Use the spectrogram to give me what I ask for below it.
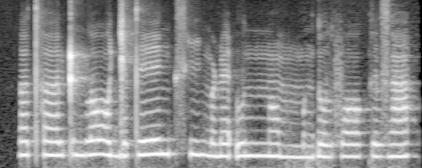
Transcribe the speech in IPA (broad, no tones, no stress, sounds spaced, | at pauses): ɐ tʰ ɐː l ʈ ɘ ŋ l ɔː ɟ ɛ t̪ eː ŋ t͡sʰ i ŋ ɔ ɳ ɛ ʔ u nː ɔ̃ mː ɐ ŋ ɗ o l f ɔː k ɘ l z ã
